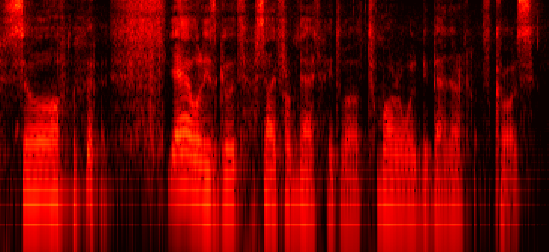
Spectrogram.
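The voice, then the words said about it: Congested, sick-sounding voice. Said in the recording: “You can probably hear from my voice... I managed to get a cold anyway... I got up on New Year's Day with a nasty cold, just starting to recover.”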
